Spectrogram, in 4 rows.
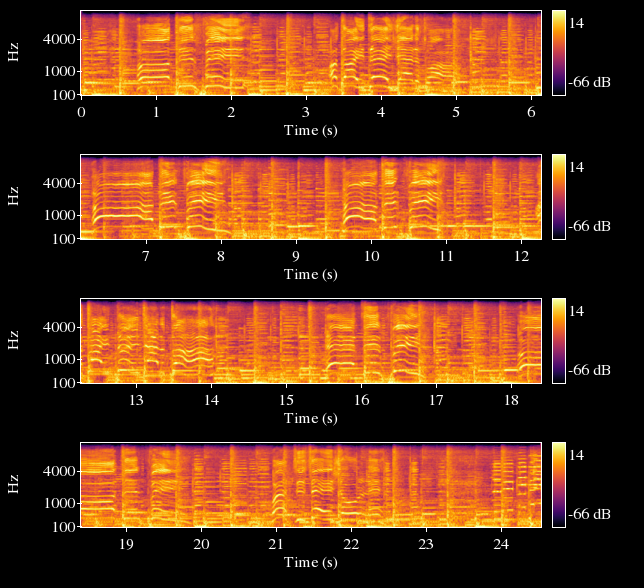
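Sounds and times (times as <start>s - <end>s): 
blues music: 0.0s - 24.5s.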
